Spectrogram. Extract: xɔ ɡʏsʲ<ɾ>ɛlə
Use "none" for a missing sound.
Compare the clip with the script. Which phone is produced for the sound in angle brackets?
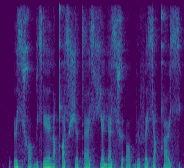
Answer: ɾ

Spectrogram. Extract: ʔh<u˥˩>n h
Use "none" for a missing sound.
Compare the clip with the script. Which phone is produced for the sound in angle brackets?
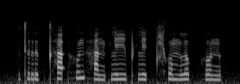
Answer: u˥˩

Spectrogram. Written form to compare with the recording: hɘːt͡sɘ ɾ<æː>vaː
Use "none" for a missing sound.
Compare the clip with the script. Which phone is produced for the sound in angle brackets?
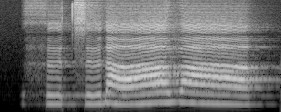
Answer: aː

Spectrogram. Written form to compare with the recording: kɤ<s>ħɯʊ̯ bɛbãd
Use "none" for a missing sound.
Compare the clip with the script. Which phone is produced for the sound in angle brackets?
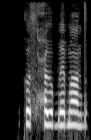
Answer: s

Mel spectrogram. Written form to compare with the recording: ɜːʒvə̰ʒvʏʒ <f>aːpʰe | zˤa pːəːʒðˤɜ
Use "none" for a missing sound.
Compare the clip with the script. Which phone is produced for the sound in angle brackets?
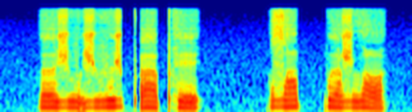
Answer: pʼ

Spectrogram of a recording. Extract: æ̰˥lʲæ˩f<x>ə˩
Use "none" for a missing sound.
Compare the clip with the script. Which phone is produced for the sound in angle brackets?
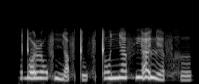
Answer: x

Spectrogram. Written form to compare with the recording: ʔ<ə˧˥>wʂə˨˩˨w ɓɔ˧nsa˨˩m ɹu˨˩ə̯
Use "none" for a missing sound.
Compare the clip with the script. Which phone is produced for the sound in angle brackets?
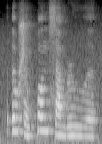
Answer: ə˧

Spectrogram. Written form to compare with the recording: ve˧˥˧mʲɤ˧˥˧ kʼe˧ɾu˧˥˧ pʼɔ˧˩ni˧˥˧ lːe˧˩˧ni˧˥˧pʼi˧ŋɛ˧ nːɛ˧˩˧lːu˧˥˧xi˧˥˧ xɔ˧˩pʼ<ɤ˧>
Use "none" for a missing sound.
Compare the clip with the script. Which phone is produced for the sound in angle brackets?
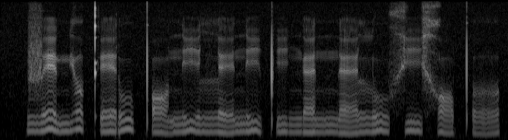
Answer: ɤ˧˩˧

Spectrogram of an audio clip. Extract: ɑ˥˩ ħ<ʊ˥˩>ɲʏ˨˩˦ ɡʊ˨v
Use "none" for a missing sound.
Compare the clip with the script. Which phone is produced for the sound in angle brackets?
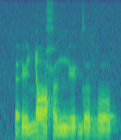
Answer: ʊ˨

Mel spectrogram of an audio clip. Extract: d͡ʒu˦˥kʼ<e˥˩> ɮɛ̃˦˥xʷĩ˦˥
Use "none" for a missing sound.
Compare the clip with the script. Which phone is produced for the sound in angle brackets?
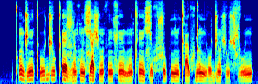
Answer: ɛ˥˩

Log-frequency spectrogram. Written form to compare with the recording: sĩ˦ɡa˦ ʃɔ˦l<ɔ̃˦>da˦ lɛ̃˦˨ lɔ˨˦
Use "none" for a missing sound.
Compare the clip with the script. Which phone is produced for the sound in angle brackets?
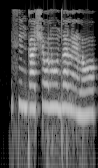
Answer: ɔ̃˦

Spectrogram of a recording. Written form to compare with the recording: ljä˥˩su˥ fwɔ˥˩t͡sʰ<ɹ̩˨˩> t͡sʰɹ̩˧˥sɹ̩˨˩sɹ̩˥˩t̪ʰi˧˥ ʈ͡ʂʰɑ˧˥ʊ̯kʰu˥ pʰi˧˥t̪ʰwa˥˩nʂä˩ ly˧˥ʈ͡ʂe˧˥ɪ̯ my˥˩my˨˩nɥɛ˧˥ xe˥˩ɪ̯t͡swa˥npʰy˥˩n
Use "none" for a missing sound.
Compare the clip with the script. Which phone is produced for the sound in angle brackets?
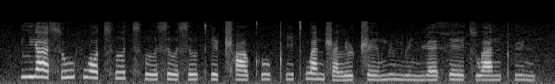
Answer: ɹ̩˥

